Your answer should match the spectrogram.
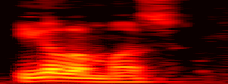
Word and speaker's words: Elymas: That's a Greek name, or that's the way it's pronounced, Elymas.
